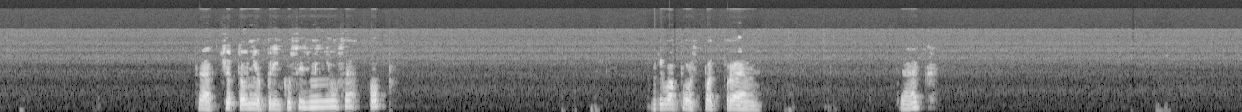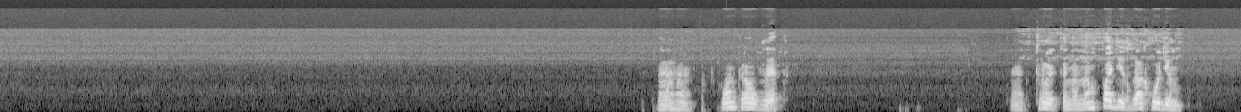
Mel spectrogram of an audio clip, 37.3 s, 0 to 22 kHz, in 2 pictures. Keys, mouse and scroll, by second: 1.5-3.8 middle drag, 4.5 g, 9.0 middle click, 9.8 scroll down 1, 10.9 KP_1, 12.0 shift+scroll up 1, 12.2 shift+middle drag, 17.5 g, 29.7 ctrl+z, 33.9 KP_3, 36.8-37.2 drag.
